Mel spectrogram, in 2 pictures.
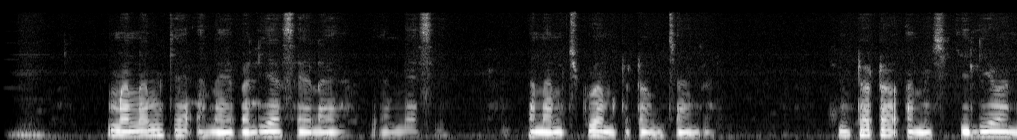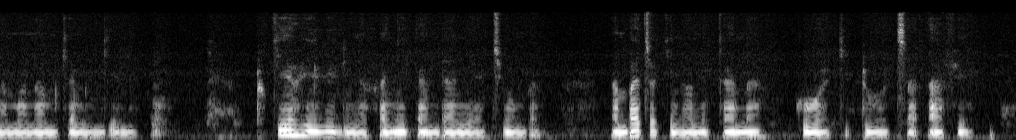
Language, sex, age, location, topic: Swahili, male, 18-24, Kisii, health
